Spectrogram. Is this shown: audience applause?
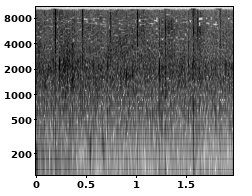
yes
